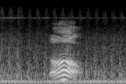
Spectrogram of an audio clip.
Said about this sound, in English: Actually, you see this helicopter here above us? Yeah. With the big net? Yeah. Look in the net.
